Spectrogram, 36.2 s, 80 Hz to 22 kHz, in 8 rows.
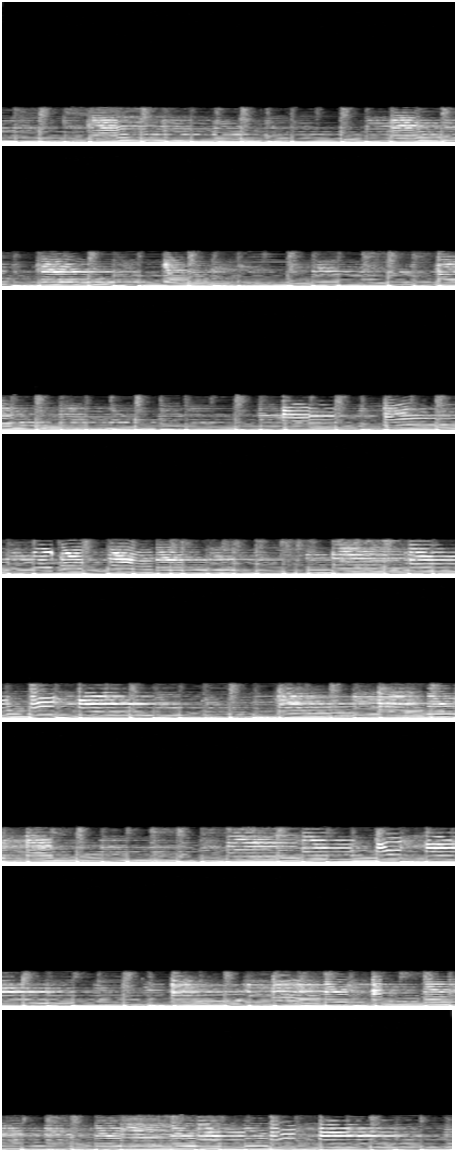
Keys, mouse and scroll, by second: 4.5 click, 4.6 click, 4.9 click, 7.8 click, 8.1 click, 8.7 right click, 9.0 right click, 9.3 right click, 15.9 click, 17.2 click, 17.6 right click, 18.6 click, 19.5 right click, 19.6 click, 19.6 right click, 19.9 right click, 21.5 click, 23.8 click, 24.2 right click, 24.3 double right click, 26.0 click, 26.3 click, 26.6 click, 28.7 right click, 29.0 right click, 30.2 click, 32.6 click, 34.4 click, 35.0 click.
